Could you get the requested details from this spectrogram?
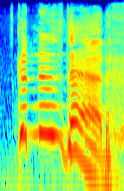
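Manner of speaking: bright, high, forced-cheerful announcement; a pastor voicing a son spinning bad news brightly; mock cheery spin. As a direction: sell the bad news as good news. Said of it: "how you put a positive spin on this".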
